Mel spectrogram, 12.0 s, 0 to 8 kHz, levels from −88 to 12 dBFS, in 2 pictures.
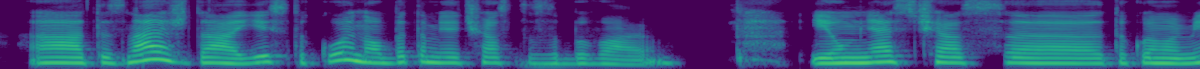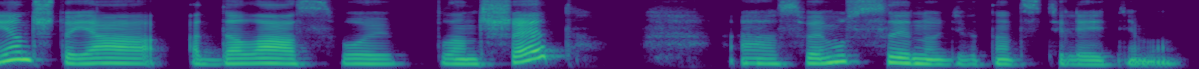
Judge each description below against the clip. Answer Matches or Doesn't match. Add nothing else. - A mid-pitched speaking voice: Matches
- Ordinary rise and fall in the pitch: Matches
